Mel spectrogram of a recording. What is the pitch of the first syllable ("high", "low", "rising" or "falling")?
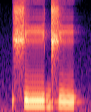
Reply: high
